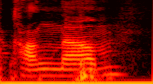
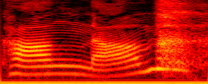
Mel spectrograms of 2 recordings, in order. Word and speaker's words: Gangnam: Yeah, Gangnam. – What is it? – Gangnam.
